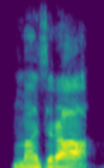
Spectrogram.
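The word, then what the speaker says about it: مزرعة: We have farm, which is pronounced Mazra.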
